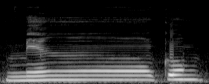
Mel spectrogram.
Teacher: نون ساکن کے بعد کاف حروف اخفاء میں سے ہے، لہٰذا اخفاء ہوگا، یعنی نون ساکن میں غنہ ہوگا۔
